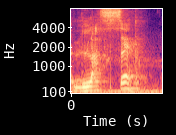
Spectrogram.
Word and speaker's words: Lasse: We Swedes say Lasse. Not sure if the way I said it is how you should... We say Lasse. how do you pronounce it again? Yeah, I just pronounced it as Lasse. So, like Lassie, but without the I.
